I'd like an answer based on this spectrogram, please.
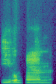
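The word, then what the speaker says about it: Ilhan: harvesting and um uh her first name is eel and i-l-h-a-n it's but it's it's a cool pronunciation of a foreign they are making muslims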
